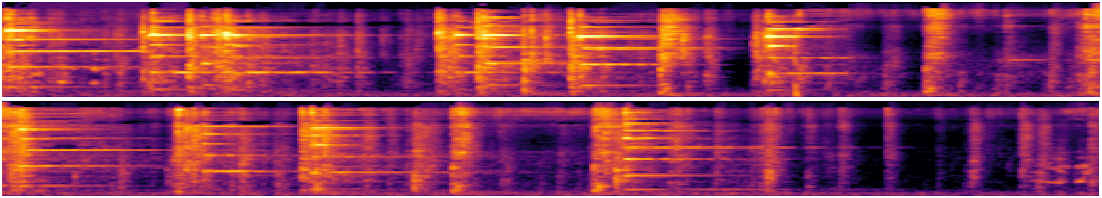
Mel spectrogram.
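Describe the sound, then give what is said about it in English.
Two chickens pecking, one at piano keys and the other at drums: scattered, irregular piano notes ring out at varying pitches amid uneven percussive thumps and taps, with no rhythm or melody and no talking. “So yes, hitting the lights on the piano is quite a feat, but this is what it sounds like when a chicken pecks at a piano while its chicken friend pecks at some drums.”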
